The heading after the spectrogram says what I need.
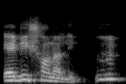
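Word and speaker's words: additionally: তো এডিশনালি, এটা এডিশনালি, এল লাস্টে দুইটা আছে ও এর আগে, এখানে একটার উচ্চারণ হবে, আরেকটা সাইলেন্ট থাকবে।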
